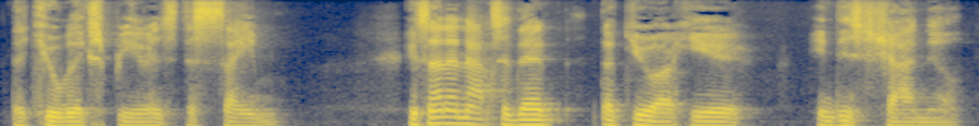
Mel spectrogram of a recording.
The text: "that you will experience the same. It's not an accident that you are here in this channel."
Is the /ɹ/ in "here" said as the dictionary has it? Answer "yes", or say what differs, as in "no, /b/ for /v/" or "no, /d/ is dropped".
yes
